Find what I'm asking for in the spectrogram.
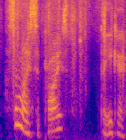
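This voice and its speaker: A woman's voice: mid-range voice, big pitch swings, brisk, creaky, noisy background. A woman in her forties chatting casually on a budgeting livestream, giggly and reading out viewer comments.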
